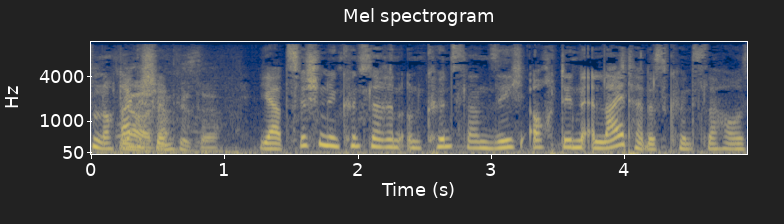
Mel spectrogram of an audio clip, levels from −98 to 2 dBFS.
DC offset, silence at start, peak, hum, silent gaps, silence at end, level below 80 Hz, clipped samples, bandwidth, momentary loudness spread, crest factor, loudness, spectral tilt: under 0.1%; 0 s; -8 dBFS; none; none; 0 s; -40 dBFS; under 0.1%; 11.5 kHz; 8 LU; 14 dB; -23 LUFS; -5 dB/octave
